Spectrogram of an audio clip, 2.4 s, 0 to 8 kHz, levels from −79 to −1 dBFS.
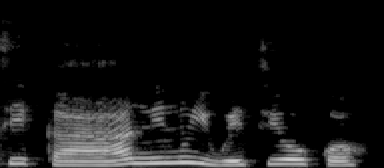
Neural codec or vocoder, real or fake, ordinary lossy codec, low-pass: none; real; MP3, 64 kbps; 7.2 kHz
